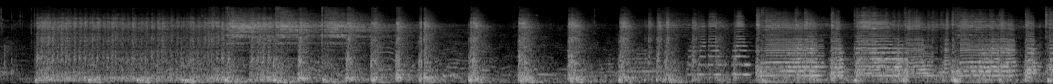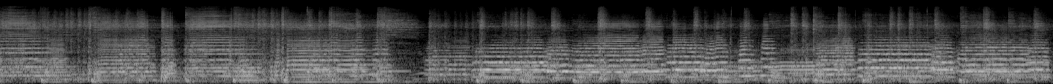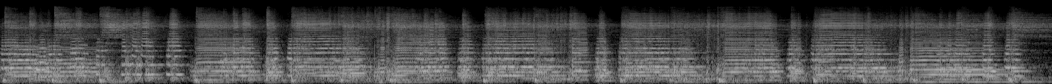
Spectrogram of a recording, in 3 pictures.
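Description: Fanfare band of brass instruments, saxophones and snare drum playing a march-like piece. The wind instruments' tune comes in clearly about seven seconds in.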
